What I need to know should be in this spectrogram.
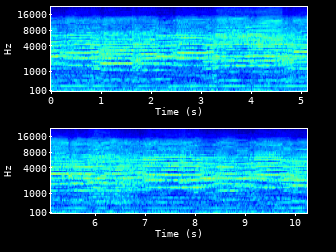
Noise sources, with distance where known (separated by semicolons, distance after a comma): music from a fixed source, near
